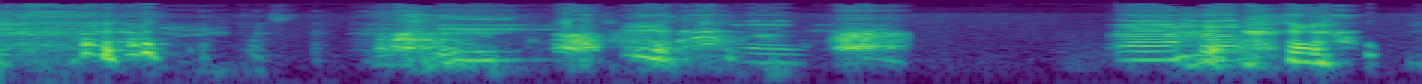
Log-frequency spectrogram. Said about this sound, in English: I think she's in heat. There's a dog going on in the street, and I think she's in heat. So. Oh, she's in heat.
